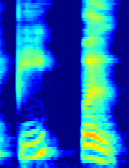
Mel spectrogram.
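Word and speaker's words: people: पीपल, ओ जो है ओ की साउंड देता है, तो ये यहाँ पे स्टेरिक लेटर जो है वो साइलेंट लेटर है, ओ साइलेंट लेटर है और इसको प्रोनाउंस ऐसे करेंगे पीपल, पीपल, ठीक है, लोग,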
